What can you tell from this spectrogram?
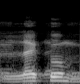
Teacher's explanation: لکم میم ساکن کے بعد حمزہ آیا ہے، اظہار ہوگا، گناہ نہیں کریں گے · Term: اظہار شفی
